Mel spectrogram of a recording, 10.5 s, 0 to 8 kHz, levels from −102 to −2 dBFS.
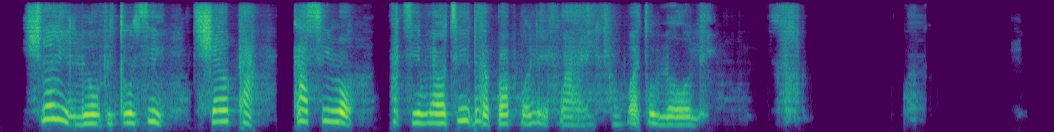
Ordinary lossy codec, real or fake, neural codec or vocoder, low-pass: none; fake; codec, 16 kHz in and 24 kHz out, 0.6 kbps, FireRedTTS-2 codec; 7.2 kHz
